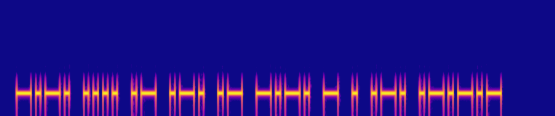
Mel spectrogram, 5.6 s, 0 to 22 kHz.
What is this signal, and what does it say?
Morse code, heard as a keyed tone, about 25 wpm, 700 Hz. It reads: CHARACTER.
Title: Sentences from Top 1200 Words 25wpm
